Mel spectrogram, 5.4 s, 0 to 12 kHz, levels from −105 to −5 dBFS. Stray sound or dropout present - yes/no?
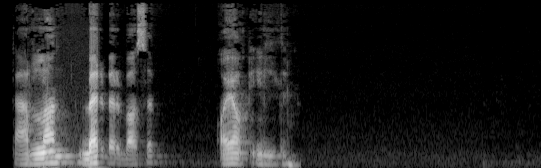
no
